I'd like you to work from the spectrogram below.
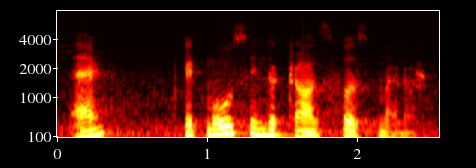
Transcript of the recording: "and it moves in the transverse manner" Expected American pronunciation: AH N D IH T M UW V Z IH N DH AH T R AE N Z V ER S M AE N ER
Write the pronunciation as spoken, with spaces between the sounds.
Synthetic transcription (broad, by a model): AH N D IH T M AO Z IH N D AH T R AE N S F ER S M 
